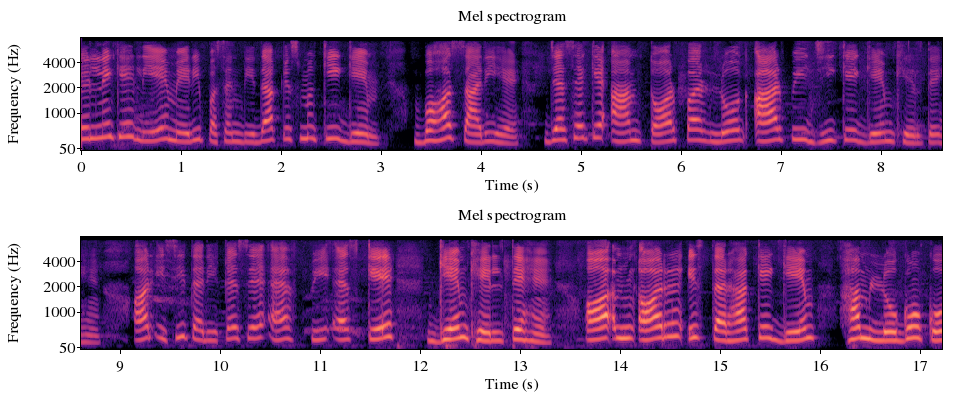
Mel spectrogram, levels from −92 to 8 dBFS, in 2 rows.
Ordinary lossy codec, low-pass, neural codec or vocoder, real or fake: none; 7.2 kHz; none; real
